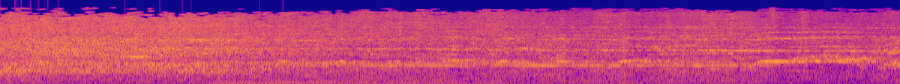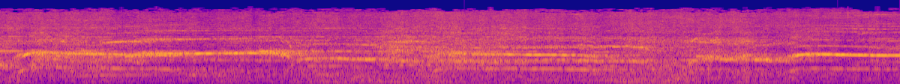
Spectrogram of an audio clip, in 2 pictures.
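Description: A church congregation crying out and shrieking during deliverance prayer, many voices at once, over sustained background music with a low bass note that fades after about four seconds.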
